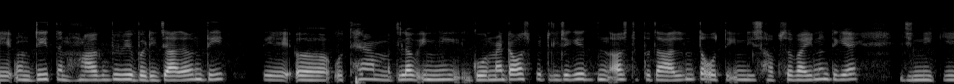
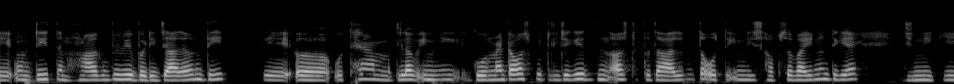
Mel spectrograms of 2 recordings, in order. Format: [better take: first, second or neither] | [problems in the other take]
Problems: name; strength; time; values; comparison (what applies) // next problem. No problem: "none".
first | noise reduction (neural mask model DeepFilterNet 3)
